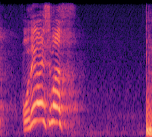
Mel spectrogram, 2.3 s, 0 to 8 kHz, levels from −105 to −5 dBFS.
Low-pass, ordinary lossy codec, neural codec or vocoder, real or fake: 7.2 kHz; none; codec, 16 kHz, 4 kbps, FunCodec, trained on Chinese and English, 50 frames a second; fake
